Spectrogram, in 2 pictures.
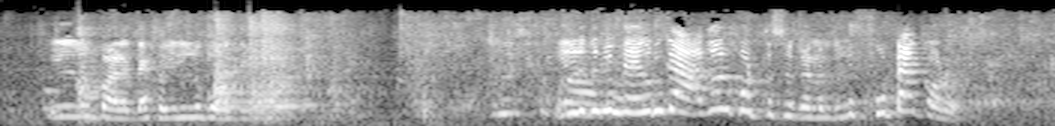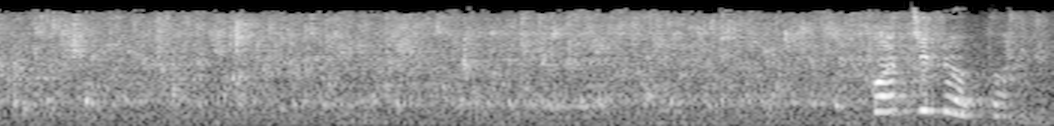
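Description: A second young child talks close by.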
